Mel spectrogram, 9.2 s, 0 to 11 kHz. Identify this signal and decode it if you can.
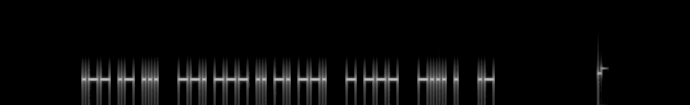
Morse code, heard as a keyed tone, about 30 wpm, 700 Hz. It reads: WAS GOING TO BE A
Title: Sets of 5 Words 30wpm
